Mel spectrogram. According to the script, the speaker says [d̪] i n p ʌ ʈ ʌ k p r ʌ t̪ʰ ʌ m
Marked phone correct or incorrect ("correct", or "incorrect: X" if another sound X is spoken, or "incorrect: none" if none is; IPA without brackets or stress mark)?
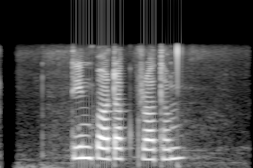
incorrect: t̪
